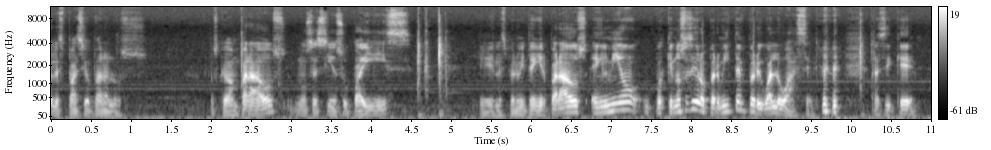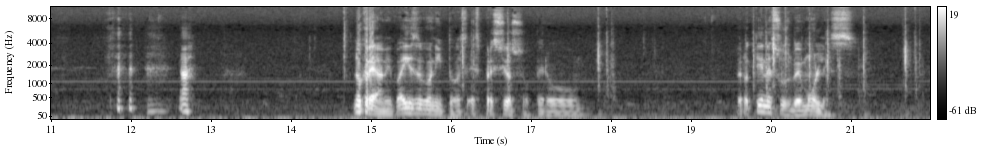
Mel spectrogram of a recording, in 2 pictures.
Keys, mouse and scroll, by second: 0.5 click, 0.9-2.1 middle drag, 2.2 scroll down 1, 2.5 shift+middle click, 4.6 g, 4.9 y, 8.5 click, 10.1 Tab, 12.3 click, 14.1-15.5 middle drag, 15.8 click, 16.1 Tab, 17.9 ctrl+r, 19.2 click, 20.1 Escape, 20.7 ctrl+z, 21.7 ctrl+r.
